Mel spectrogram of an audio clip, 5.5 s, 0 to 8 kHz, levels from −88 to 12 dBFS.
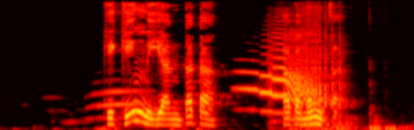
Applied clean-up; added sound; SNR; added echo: classical method WPE with log-MMSE.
